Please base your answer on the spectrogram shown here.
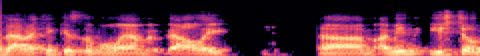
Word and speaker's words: Willamette: ride the dunes yeah yeah is is the willamette valley is am i saying it right the willamette valley willamette willamette okay is that a llama five is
